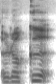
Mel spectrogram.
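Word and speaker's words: ろく: the next five numbers this number is roku and when you see this shape i want you to think of ah do you know what i'm gonna say can you guess a rock a rock with some grasses or weeds growing next to it so roku is a rock with weeds when you see this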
